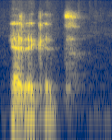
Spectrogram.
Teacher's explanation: between the R and the G, there's the epenthetic vowel, the helping vowel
